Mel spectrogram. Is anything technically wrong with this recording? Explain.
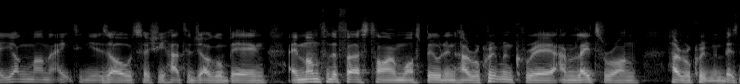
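Yes, two faults. At 1.02 s, just before "old so she had", the microphone volume steps up by about 6 dB as the call software raises the input gain. Voice and background jump together, a sudden step in waveform height.

From 3.43 to 3.45 s, between "a mum for the" and "time whilst building her", chunks are out of order: an 11.6 ms chunk plays one slot late. This produces a brief jumbled moment, with vertical discontinuity lines on the spectrogram.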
